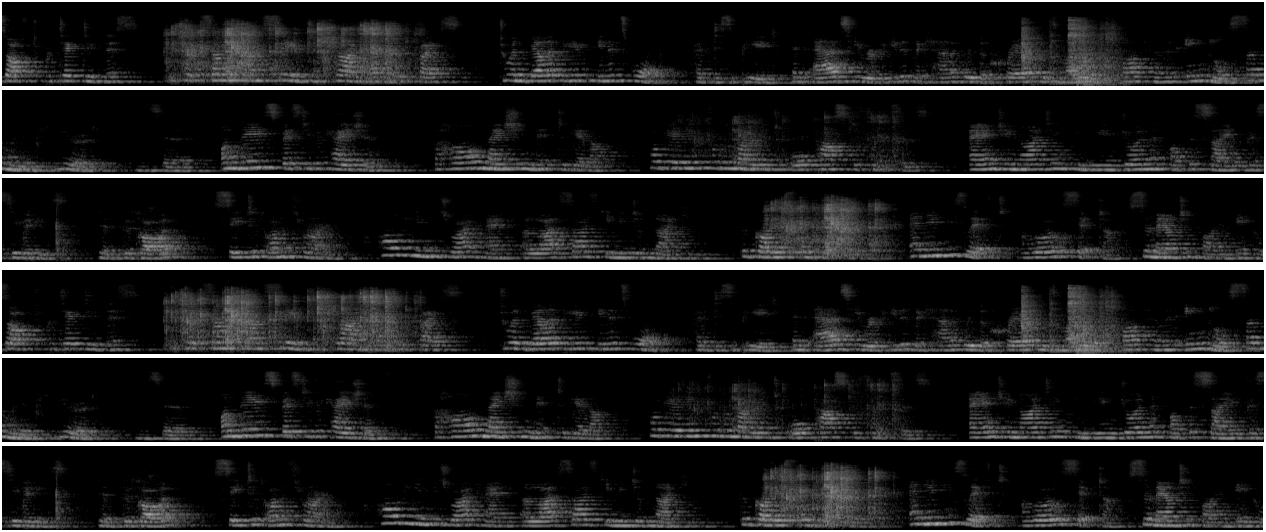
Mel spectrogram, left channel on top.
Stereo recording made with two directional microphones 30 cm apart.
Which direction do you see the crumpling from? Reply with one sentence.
In this clip you hear the crumpling on the right.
